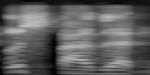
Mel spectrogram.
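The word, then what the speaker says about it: أستاذًا: Membacanya ustazan gitu. Padahal di situ ada alif. Karena ada alif harus panjang.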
